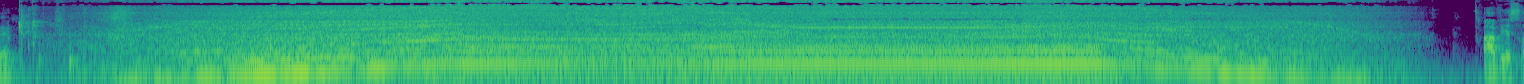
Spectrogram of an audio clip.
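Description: A belt grinder motor spins up, hums steadily with a whirring belt, then winds down to a stop.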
